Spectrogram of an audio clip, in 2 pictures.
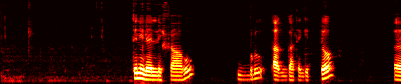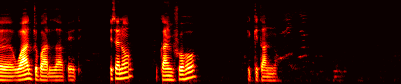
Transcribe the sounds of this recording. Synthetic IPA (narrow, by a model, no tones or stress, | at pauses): t̪ːɪnɪleːlːɪʃːaːhʊ | bʊɾʊt̪ʼɐɡːɐt̪ɛɡɪd̪̥ːoː | waːd͡ʒːɔbaːɾzaːfeːt̪ɪ̥ | ʔɪsɛnɔ | ɡ̥ɐnʃɔɦɔ | ɪkʼːɪt̪ɐnːɔ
